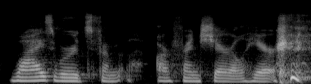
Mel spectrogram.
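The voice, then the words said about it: Deliberate radio announcer voice. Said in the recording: “Now using my radio voice because I'm trying to sound as intelligent as you.”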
